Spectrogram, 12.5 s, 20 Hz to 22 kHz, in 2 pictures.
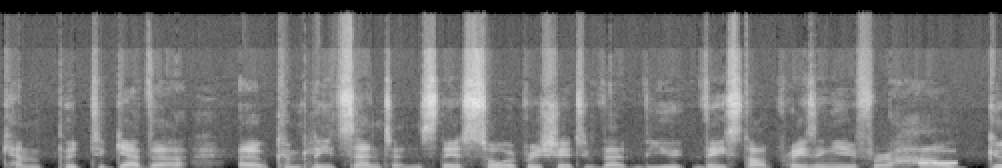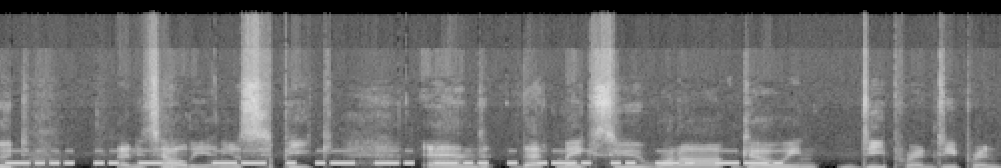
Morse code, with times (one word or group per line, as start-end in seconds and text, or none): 5.7-6.0 A
6.3-7.3 BIT
7.6-11.1 MEANDERING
